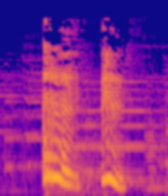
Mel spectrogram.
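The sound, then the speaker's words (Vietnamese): A light cough, given as two short voiced coughs like throat clearing, each dropping in pitch, the first slightly longer, then quiet. “Lô Phương ho nhẹ một tiếng, nhắc nhở Bạch Ngọc Đường và Triển Chiêu”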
